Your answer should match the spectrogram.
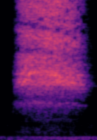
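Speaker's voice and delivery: unvoiced hush; soft shush. Reader hushing the listener, soft shush. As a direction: shush the room gently. Hushing before good night.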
